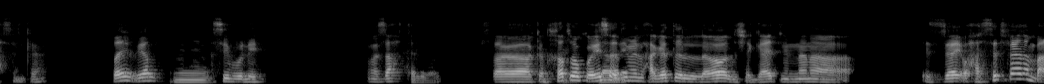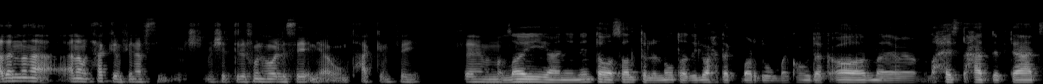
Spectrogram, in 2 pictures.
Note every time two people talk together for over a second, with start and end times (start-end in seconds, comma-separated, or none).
none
